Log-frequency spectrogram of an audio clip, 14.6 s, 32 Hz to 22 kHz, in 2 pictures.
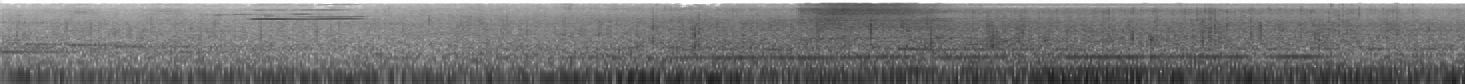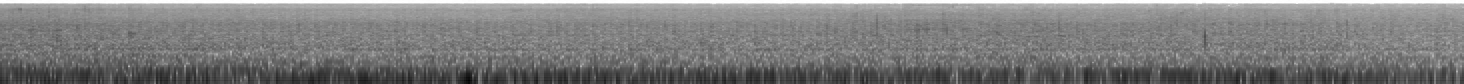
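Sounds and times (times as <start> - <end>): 
large old rusty bus engine idling on a street: 0.0 - 3.0, 4.0 - 14.6
bus air brakes hissing while stopping: 4.0 - 4.8.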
